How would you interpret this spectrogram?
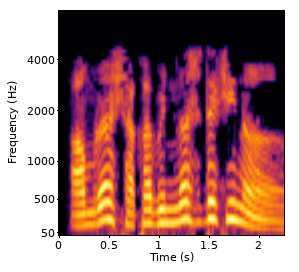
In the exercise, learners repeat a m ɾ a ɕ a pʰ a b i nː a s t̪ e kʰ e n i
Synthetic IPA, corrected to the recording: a m ɾ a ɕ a kʰ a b i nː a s d̪ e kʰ i n a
